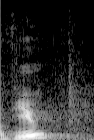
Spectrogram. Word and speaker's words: Vue: Bueno, pues bienvenidos a la charla de introducción a Vue, o Vue, que es como se pronuncia en inglés.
